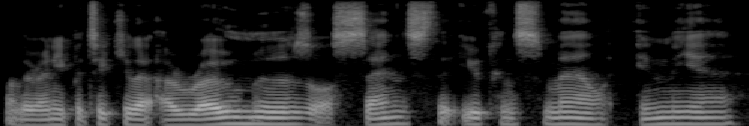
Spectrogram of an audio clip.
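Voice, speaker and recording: A man leading a guided mindfulness exercise in a slow, calm, instructive manner. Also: mid-range voice, gravelly. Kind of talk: guided meditation.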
